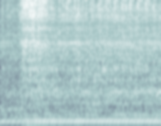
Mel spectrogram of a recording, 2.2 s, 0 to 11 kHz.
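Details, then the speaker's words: Farmall Super A International Harvester four-cylinder gas engine, not run in a couple of years, warming up after choke: steady, even low putter with no knocks or misses; idling smoothly and healthy. "Oh man, listen at that International Harvester 4-cylinder engine purr."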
